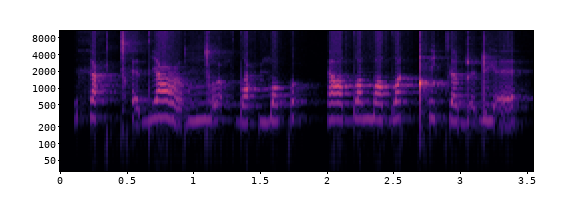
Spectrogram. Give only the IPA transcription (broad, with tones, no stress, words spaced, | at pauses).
xɪ˨ħ ǀʰɛ̰˨d̪i˦ʕo̰˨ ŋ͡ǀo̰˦ħdˤɪ˨ħmɔ˦k | ɛ˨ dˤʊ˦˨n̪ɔ˨dˤi˦ ǃʰɪ˦ca˨ ɖɛ̰˦ɖjɛ̰˨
